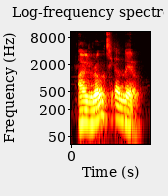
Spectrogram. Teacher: T sound like D when between two vowels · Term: flat T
